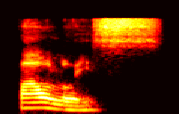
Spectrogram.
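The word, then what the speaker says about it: Παῦλος: ditongo de modo que o alfa com o y forma um som de au não de i na sequência nós temos o l o o e o s e a gente pronuncia paulis no grego a pronúncia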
